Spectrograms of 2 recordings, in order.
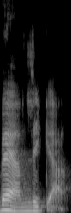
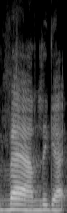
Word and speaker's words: vänliga: Very important to not forget the 2 dots on the A in the word vänliga, because otherwise you're going to say with common regards. Vanliga means common and vänliga is friendly.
